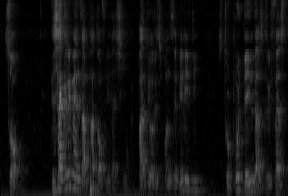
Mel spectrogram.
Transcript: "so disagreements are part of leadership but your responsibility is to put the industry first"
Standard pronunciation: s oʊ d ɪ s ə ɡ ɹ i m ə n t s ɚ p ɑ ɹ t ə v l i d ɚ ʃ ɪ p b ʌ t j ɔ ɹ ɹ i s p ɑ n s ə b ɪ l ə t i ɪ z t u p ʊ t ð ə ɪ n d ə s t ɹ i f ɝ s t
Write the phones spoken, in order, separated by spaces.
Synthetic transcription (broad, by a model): s oʊ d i s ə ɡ ɹ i m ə n t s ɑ p ɑ t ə f l i d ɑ ʃ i p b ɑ t j ɔ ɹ ɹ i s p ɑ n s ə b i l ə t i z t u p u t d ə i n d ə s t ɹ i f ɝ s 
